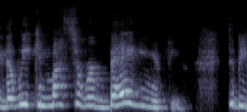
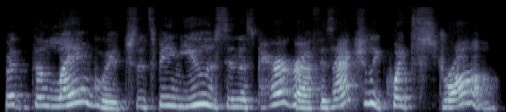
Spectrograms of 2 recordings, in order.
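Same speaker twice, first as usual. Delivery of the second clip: normal talking voice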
